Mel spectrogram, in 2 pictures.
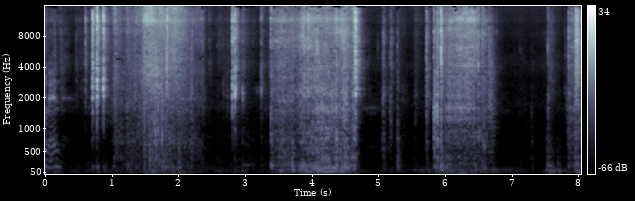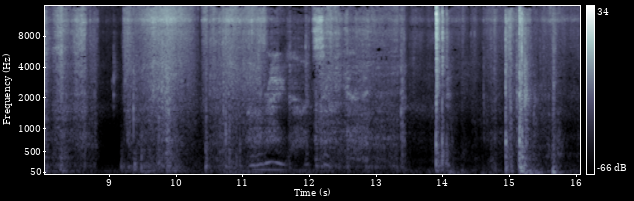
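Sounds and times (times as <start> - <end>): box cutter scraping through tape: 3.4 - 4.8, 5.8 - 6.8.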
